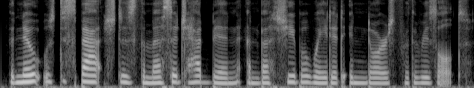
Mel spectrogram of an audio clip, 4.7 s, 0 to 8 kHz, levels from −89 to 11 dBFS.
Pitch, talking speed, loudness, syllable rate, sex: 195 Hz, 200 wpm, -21 LUFS, 5.6 syllables/s, female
